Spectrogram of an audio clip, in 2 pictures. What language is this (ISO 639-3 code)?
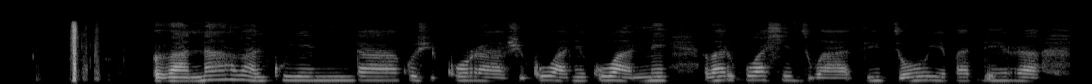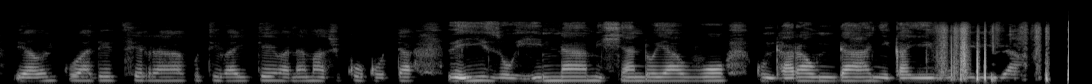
ndc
